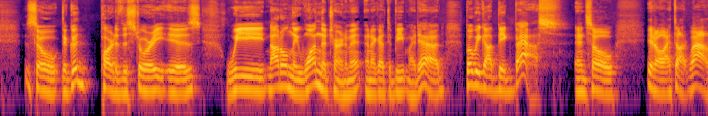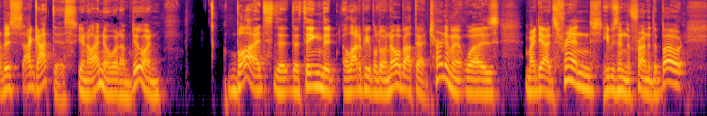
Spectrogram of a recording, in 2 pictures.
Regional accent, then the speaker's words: Warsaw, Missouri, United States; I grew up outside of Warsaw, Missouri on Truman Lake. My family, we have a resort there called Osage Bluff Marina. So, you know, I tell people I'm not from a small town. I'm actually from outside of the small town

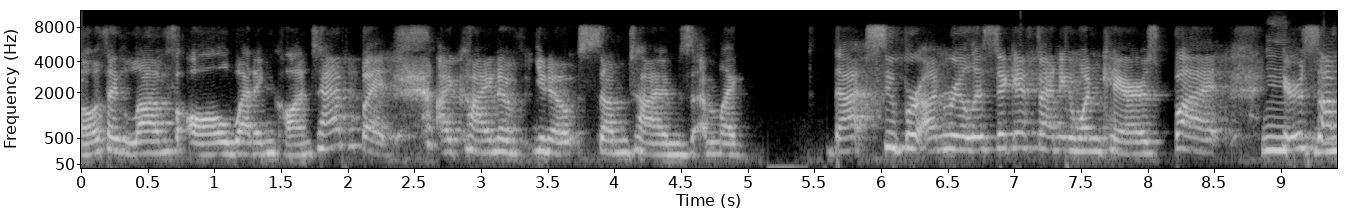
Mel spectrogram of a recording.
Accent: Canada; now in New York, United States; I'm Canadian, so this is like a little bit of like logistics, but you can't just like be a Canadian that like lives in New York and has a business.

